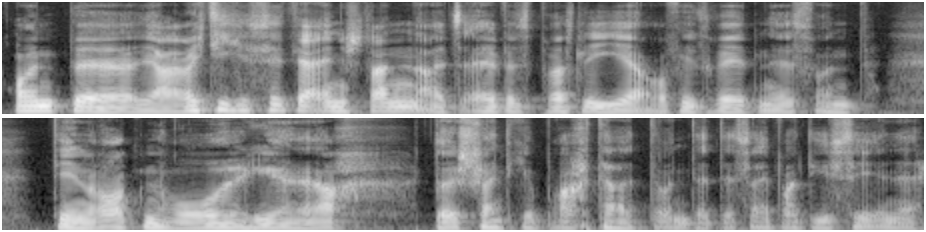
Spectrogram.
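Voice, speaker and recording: A man's voice: lowish voice, steady tone, moderate pace, creaky. A man, chatting casually as an interview guest and rambling with many fillers. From Berlin, Germany. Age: 80s.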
